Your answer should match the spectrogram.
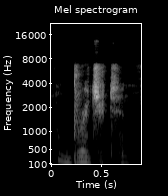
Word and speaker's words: Bridgerton: No, I feel like it's got kind of a ring to it, and you said it right, Bridgerton.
